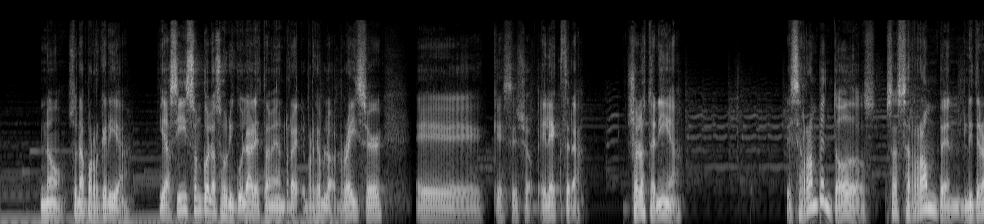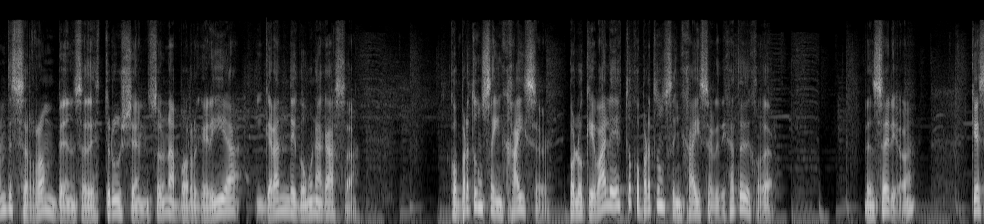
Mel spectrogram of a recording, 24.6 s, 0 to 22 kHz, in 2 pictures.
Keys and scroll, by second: 4.0-5.2 typing, 8.5-9.3 typing, 10.8 Return.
